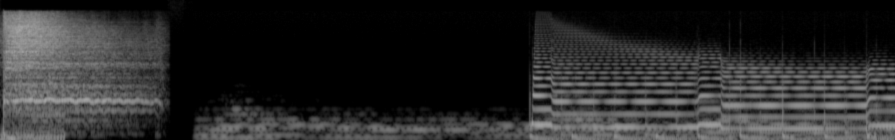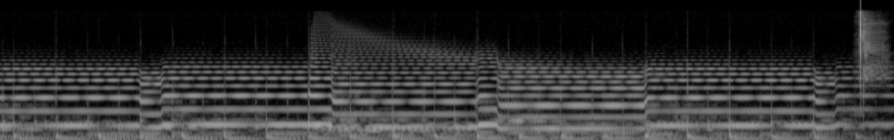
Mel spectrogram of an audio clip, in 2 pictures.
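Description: A pop song plays steadily without any talking. It opens with a short noisy burst and soft sustained tones, then a fuller arrangement comes in with a regular rhythmic pulse.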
